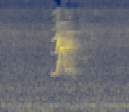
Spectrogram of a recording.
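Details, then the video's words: Male pet cockatiel, introduced to an egg-laying clucking toy chicken, gives a single short, high, scratchy squawk of about a quarter second, rising then falling slightly, in a quiet room. "Talking Cockatiel"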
